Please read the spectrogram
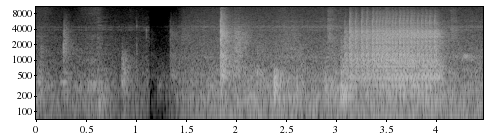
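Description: A few light knocks, then a loud rapid rattling buzz lasting about a second near the end.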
